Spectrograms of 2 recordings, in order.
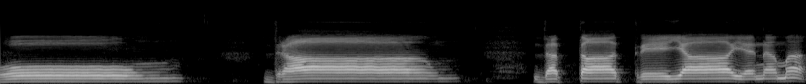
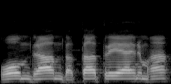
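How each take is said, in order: First: The phrase is recited slowly and deliberately. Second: The phrase is recited very quickly. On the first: It is said so the listener can follow. "నేను నిదానంగా మీకు అర్థమవ్వాలని చెప్పాను" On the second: It is said as quickly as one can manage. "ఇలా కూడా మీ నాలుగు తిరిగినంత వరకు చక్కగా చాలా త్వరితగతిన చెప్పుకోండి"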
